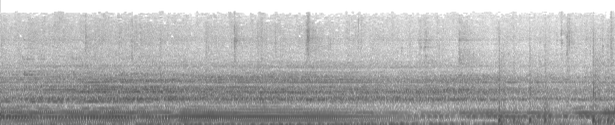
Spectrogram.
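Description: An indoor percussion ensemble's show music: a sustained, gong-like drone of held tones over a low rumble, slowly thinning out. Low drum strikes start about five seconds in.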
